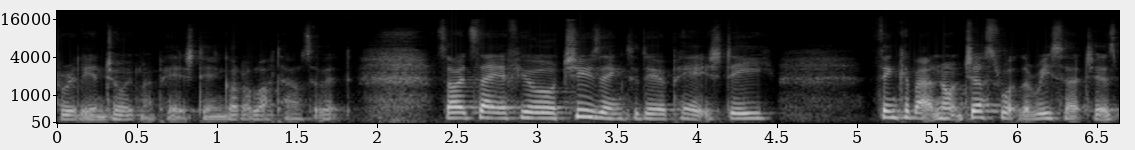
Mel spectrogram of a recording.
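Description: Low, flat, gravelly woman, quick talk. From Belgium. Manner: quick, earnest, with frequent fillers. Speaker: physicist interviewee. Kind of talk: reflective career interview.

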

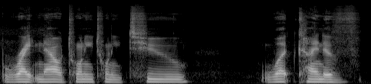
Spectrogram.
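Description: A man hosting a casual podcast interview, opening with an energetic welcome and then chatting loosely with fillers. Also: mid-range voice, takes it slowly, no echo. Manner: energetic hype intro, then relaxed with fillers. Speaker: podcast host.

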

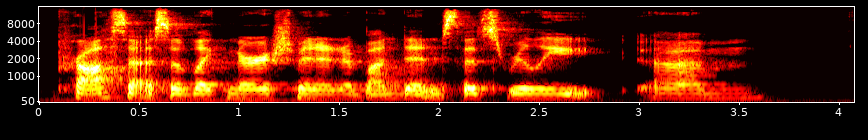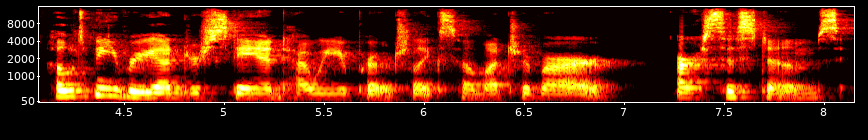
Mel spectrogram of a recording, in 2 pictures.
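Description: A woman's voice: medium pitch, a bit bright. A woman in her thirties, an herbalist guest, telling a personal story in casual, reflective chat with many "like" fillers. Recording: roomy echo.

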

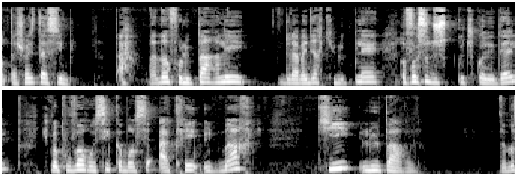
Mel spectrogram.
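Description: Young woman podcaster, husky voice, super excited, chatty, slips into english a lot. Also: on the low side. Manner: bubbly, excitable, mixes English phrases into French. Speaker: podcast host on branding. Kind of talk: casual solo podcast talk.

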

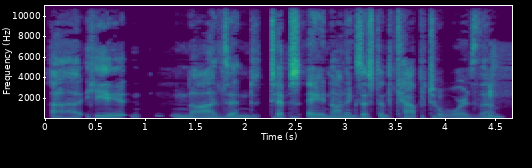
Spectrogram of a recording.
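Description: A man describes his character at a tabletop game in a relaxed way, with plenty of filler words. His voice sits at a middle pitch. The recording is dry and close. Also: unhurried, no echo. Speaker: player.

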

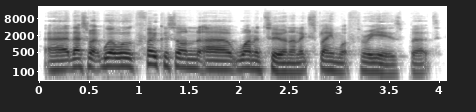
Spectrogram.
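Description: A man answering questions about his drawing course, talking in a hesitant way with many pauses and restarts. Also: medium pitch. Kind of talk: live online Q&A.

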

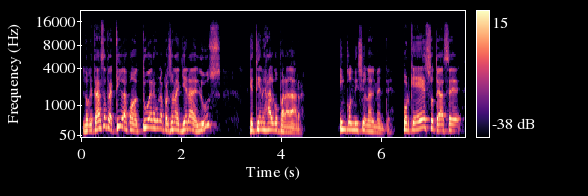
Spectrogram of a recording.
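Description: A man's voice: fairly high pitch, animated, normal speed. A man, a spiritual teacher explaining ideas in a casual chat with earnest, everyday comparisons.

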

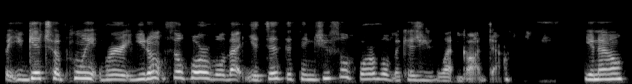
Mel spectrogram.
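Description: A woman guest speaks openly about her faith in a slightly high voice with a breathy edge. Her manner is earnest and reflective, lightened by soft laughs. The recording is dry and a bit dull in tone. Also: brisk, no echo. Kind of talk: candid personal testimony. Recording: slightly muffled, dry sound.

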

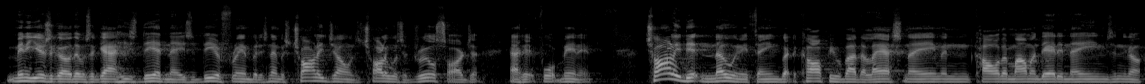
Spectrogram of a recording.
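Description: A man giving a motivational talk to an audience, folksy and storytelling, often repeating words as he restarts a phrase. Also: mid-range voice. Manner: storytelling with lively asides. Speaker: motivational speaker.

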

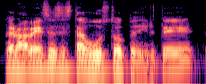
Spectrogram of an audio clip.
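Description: Slangy man, animated chat. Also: medium pitch, normal speed, gravelly, no echo, studio quality. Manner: animated, heavy slang and swearing. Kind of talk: casual chat.

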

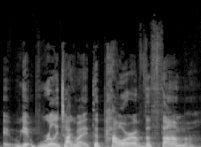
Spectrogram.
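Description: A woman educator, a guest on a podcast interview, explaining with energetic, animated storytelling. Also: mid-range voice, fast talker.

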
